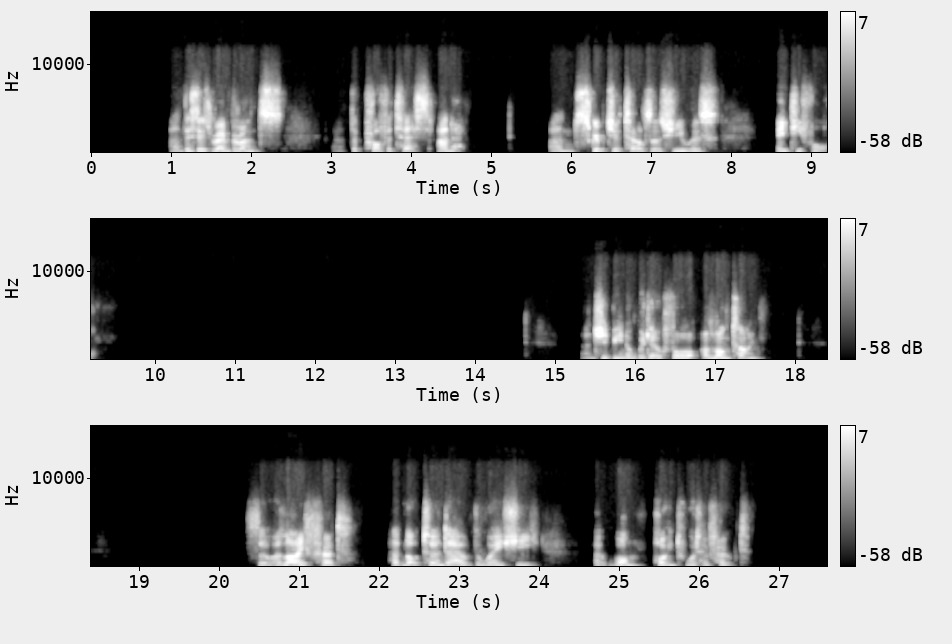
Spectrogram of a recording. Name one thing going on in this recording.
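A middle-aged man speaks calmly through a microphone on an online call, with long pauses.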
